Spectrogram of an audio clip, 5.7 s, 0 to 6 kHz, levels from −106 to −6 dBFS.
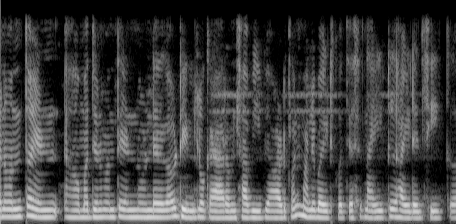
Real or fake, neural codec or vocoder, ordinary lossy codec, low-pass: real; none; none; 5.4 kHz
